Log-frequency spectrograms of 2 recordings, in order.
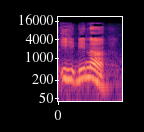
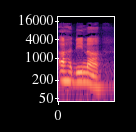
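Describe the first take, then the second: First: The word begins with an i vowel. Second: The word begins with an a vowel. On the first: The speaker calls it right. "Kenapa kita baca ihdina?" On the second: The speaker calls it wrong. "Tidak dibaca ahdina"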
